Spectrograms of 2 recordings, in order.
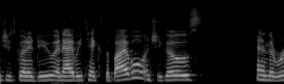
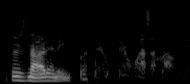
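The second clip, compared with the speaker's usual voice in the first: whispered lie; 3 semitones lower, 9 dB quieter, faster than usual. Retold or imitated. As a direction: breathe it, nearly silent.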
